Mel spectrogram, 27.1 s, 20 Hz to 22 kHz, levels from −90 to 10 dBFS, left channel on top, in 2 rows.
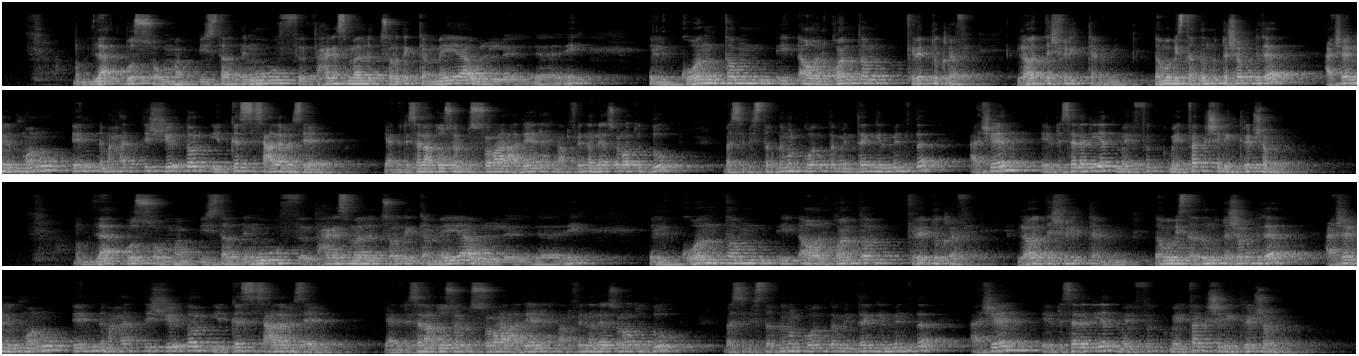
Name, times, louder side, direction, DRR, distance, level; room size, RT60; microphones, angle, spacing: voice 1, 0.7-5.8 6.5-8.8 9.0-9.6 10.1-11.2 11.5-12.8 13.2-16.8 17.4-20.2 20.8-22.8 23.2-24.9 25.2-26.3, left 2 dB, 55° left, 3 dB, 0.4 m, -28 dB
3.5 x 2.0 x 2.3 m, 1.1 s
head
